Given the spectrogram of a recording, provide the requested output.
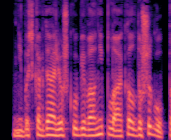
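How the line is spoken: Whispered. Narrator (Russian): прошептала она

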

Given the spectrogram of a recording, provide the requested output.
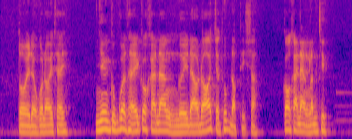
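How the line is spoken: Angry. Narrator (Vietnamese): Lorraine giận dữ

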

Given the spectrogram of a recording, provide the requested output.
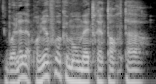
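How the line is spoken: Plain. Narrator (French): dit Magnus

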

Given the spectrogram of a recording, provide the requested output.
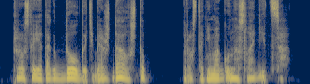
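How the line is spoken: Drawling laugh, hot whisper. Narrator (Russian): Протянув со смешком, жарко прошептал

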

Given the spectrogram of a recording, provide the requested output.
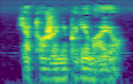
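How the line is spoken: Whispered reply. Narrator (Russian): прошептал Брэдли в ответ

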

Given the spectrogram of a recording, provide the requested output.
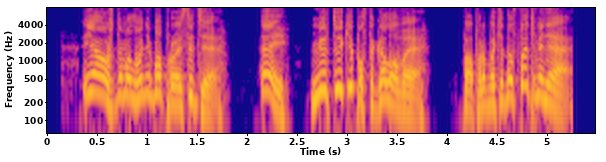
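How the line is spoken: Shouting. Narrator (Russian): Прокричал Рокард

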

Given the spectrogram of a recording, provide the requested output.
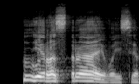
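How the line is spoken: Laughing. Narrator (Russian): рассмеялась

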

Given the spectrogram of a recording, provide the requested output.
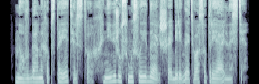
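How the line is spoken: Insinuating whisper. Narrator (Russian): прошептал вкрадчиво

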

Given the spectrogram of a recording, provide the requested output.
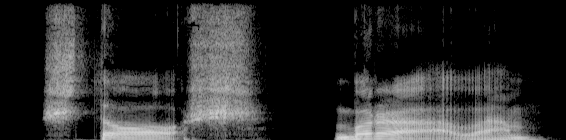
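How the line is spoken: Muttered. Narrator (Russian): пробормотал профессор

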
